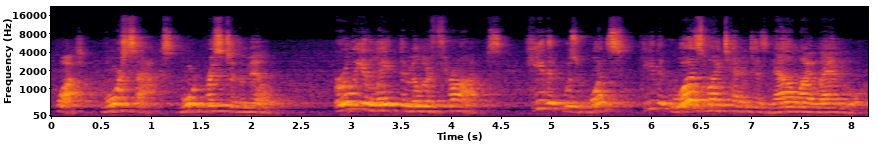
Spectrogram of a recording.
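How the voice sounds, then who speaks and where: A man's voice: sits high, lively intonation, normal speed. A man reading the part of a broken-hearted, ruined miller in a period stage melodrama, in a declamatory theatrical manner. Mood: bitter lament. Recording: echoey room, distant camera, background hiss.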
